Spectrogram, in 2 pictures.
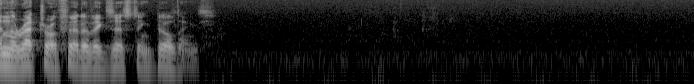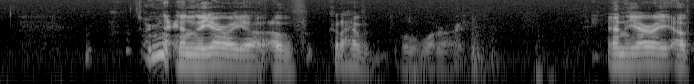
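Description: An elderly man speaks calmly into a microphone, with pauses.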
